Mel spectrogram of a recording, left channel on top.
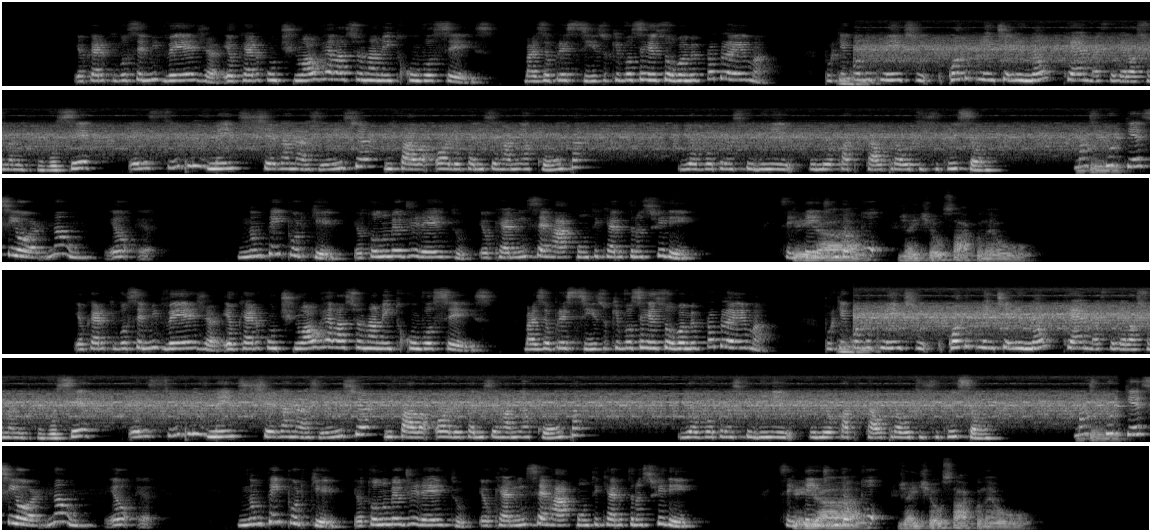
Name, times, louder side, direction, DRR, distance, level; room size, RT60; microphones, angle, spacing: voice 1, 0.7-4.9 5.2-7.7 8.2-17.3 18.2-21.5 22.2-24.5 25.3-29.9 30.7-31.7, right 2 dB, 20° right, 0.6 m, -24 dB
voice 2, 8.3-8.8 22.2-22.7 30.9-31.6 31.9-33.2, equal, 50° right, 2.1 m, -27 dB
sound 1, 8.5-23.2, right 6 dB, 75° right, 1.4 m, -28 dB
8.8 x 4.4 x 4.5 m
head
